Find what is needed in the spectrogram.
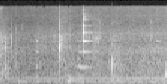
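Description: A few light clinks and taps against a glass bowl as a lamb shank is dipped and turned in sauce, one of them ringing briefly. A faint steady hum runs underneath.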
